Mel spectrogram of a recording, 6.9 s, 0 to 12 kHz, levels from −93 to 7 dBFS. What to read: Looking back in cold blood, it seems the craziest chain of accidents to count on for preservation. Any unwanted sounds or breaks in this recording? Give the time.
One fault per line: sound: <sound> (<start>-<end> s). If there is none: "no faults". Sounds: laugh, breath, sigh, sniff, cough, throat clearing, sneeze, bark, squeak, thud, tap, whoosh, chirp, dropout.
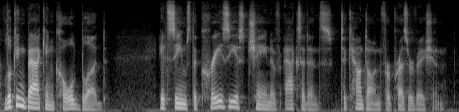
no faults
